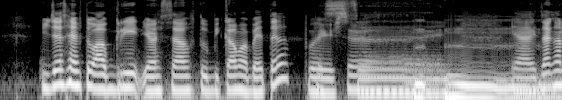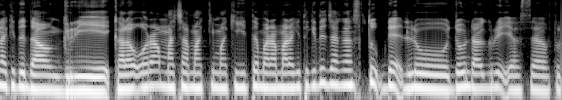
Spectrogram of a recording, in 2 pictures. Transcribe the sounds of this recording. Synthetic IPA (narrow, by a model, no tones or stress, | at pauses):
jud͡ʒashɛft̪uap̚ɡɾet̚jɔsɛlft̪ubikaməbɛt̪əpəsə | njad͡ʒaŋanlahkit̪ədãwnɡɾet̪̚kalawoɾaŋmãt͡ʃamːãkimakikit̪əmalamalaŋkit̪əkit̪̬əd͡ʒaŋanst̪up̚dɛt̪̚lodõntap̚ɡɾet̚jɔsɛlft̪u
